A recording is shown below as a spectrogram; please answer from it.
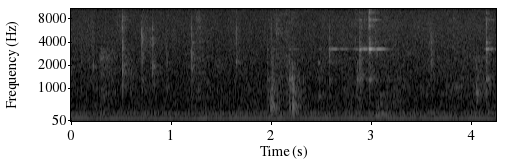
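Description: Faint small clicks and scrapes of a metal measuring spoon being scraped clean with a wooden stir stick over a small glass, with a brief light ting about three seconds in. A low steady hum runs underneath.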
